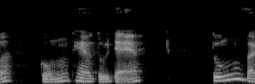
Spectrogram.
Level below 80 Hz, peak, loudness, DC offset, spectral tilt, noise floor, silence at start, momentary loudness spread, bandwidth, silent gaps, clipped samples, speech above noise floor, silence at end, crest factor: -66 dBFS; -8 dBFS; -28 LUFS; under 0.1%; -7 dB/octave; -56 dBFS; 0 s; 9 LU; 15.5 kHz; none; under 0.1%; 29 dB; 0 s; 20 dB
